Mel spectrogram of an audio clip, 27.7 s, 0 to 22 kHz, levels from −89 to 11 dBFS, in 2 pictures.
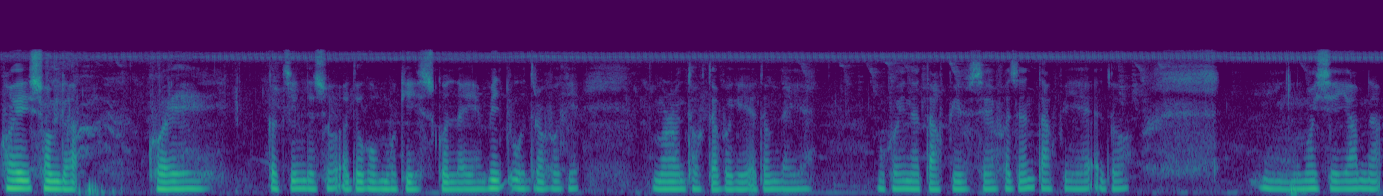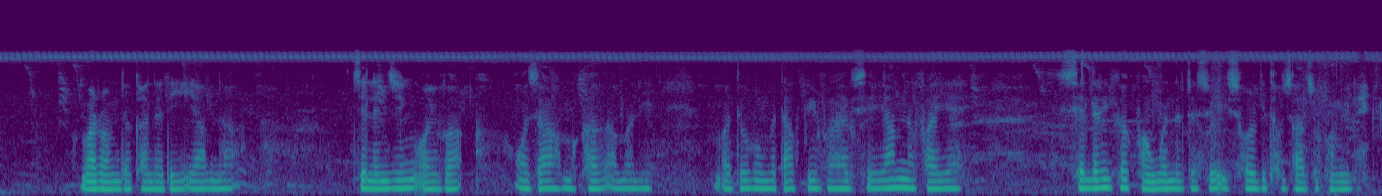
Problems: background sounds at intervals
